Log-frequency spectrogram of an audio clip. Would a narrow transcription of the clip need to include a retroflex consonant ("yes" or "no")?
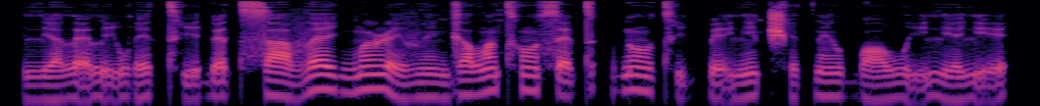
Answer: yes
